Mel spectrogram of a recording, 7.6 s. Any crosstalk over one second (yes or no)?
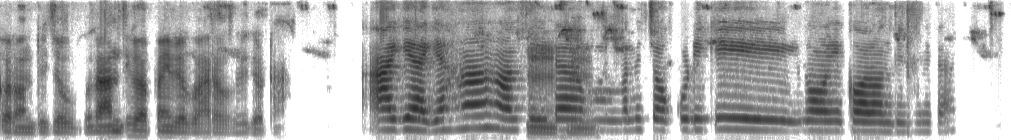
no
